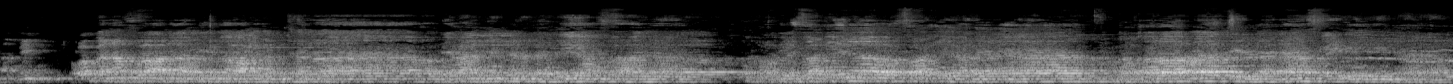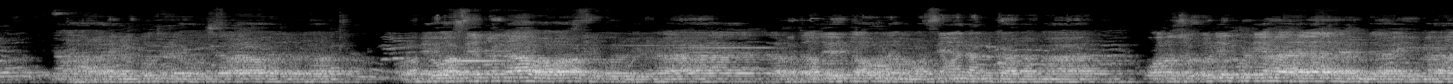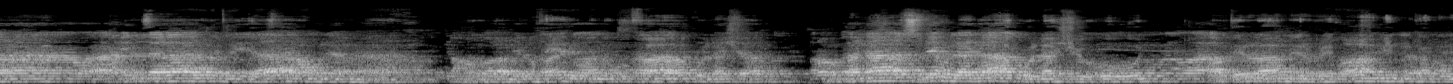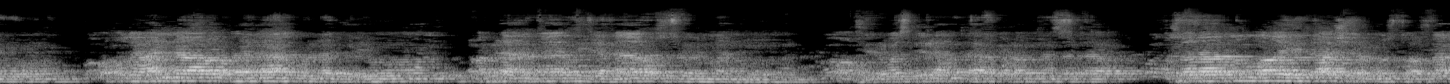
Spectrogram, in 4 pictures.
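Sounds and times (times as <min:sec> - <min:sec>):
men chanting: 0:00.0 - 0:58.0.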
